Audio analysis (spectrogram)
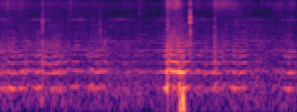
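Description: A steady, close hum of many honey bees buzzing at a hive frame, with a louder burst as one passes near, no talking.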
